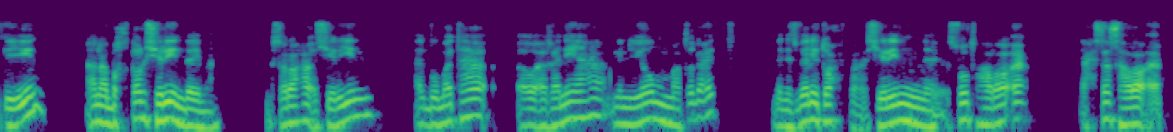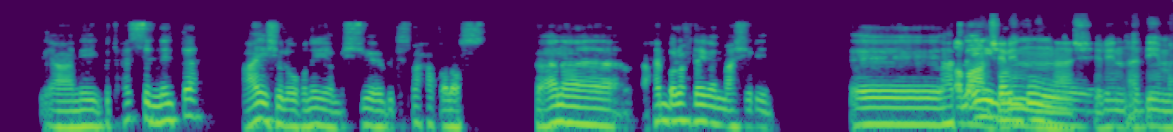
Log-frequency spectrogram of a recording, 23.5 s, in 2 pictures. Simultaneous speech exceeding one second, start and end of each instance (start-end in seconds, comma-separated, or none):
21.3-22.8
